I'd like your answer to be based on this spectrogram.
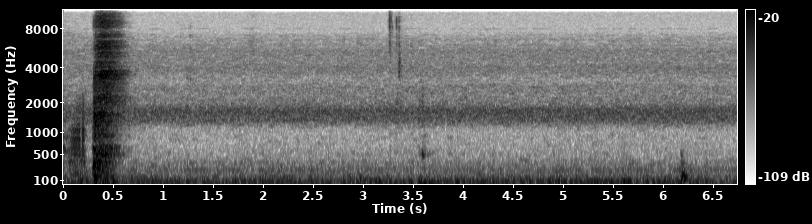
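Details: Adult male sitting in his car after dinner at a restaurant: one sharp, explosive burst at the start, then quiet with faint car-interior noise; ordinary single sneeze.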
